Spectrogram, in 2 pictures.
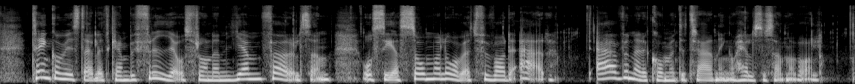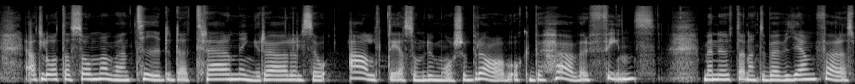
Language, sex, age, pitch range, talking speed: Swedish, female, 30-49, 200-250 Hz, 185 wpm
